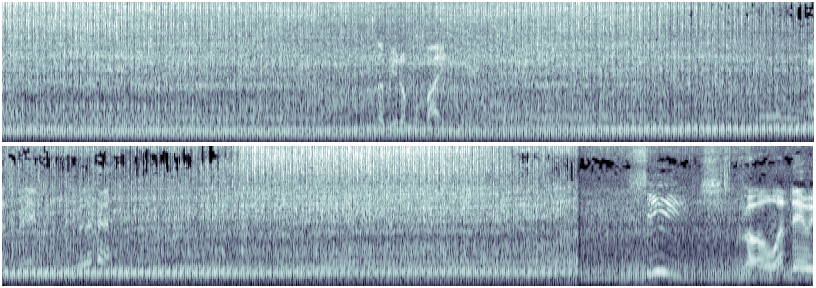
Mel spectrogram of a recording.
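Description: A vehicle engine idling steadily at an even pitch, with voices faintly behind it. It stops abruptly near the end, where nearby talk takes over.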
